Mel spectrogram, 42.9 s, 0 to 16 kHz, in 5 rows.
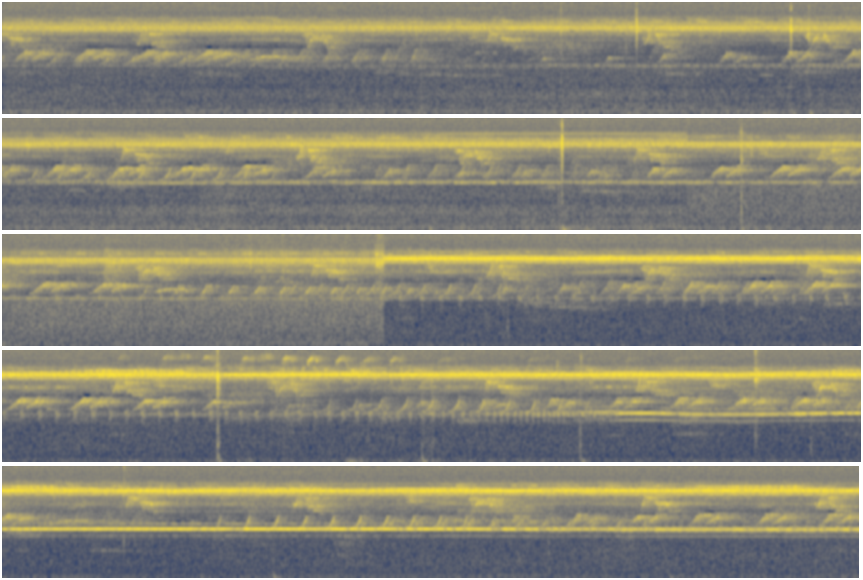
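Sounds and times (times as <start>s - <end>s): low rushing background noise: 0.0s - 21.0s
pulsed insect chirring: 0.0s - 23.6s, 24.4s - 42.9s
insects whining: 0.0s - 42.9s
steady thin insect tone: 0.0s - 42.9s.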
